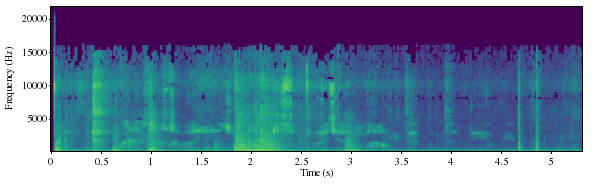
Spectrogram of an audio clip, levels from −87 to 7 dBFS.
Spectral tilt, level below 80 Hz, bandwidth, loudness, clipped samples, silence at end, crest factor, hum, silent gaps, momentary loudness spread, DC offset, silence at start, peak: -3 dB/octave; -30 dBFS; 16.5 kHz; -19 LUFS; under 0.1%; 0 s; 20 dB; none; none; 20 LU; under 0.1%; 0 s; 0 dBFS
